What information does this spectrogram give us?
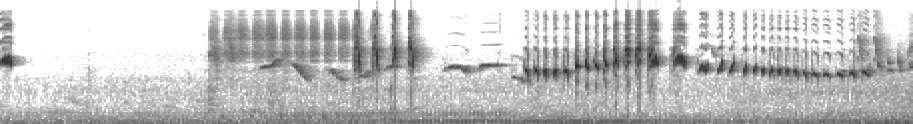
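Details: Kalimantan cucak ijo singing coarse 'tembakan' phrases mixed with shrike imitation: after a silence, scratchy notes and brief whistles give way to a long, rapid series of harsh repeated chattering notes.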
